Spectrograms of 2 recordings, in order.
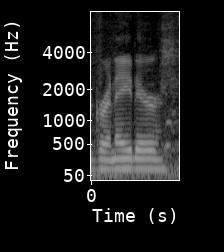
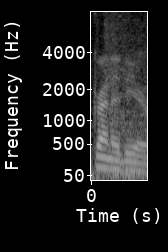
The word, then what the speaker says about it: grenadier: mr poison grenadier or grenader whatever i think it's pronounced grenadier right then it sounds like the out the alcohol flavoring syrup grenadine something oh excuse you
